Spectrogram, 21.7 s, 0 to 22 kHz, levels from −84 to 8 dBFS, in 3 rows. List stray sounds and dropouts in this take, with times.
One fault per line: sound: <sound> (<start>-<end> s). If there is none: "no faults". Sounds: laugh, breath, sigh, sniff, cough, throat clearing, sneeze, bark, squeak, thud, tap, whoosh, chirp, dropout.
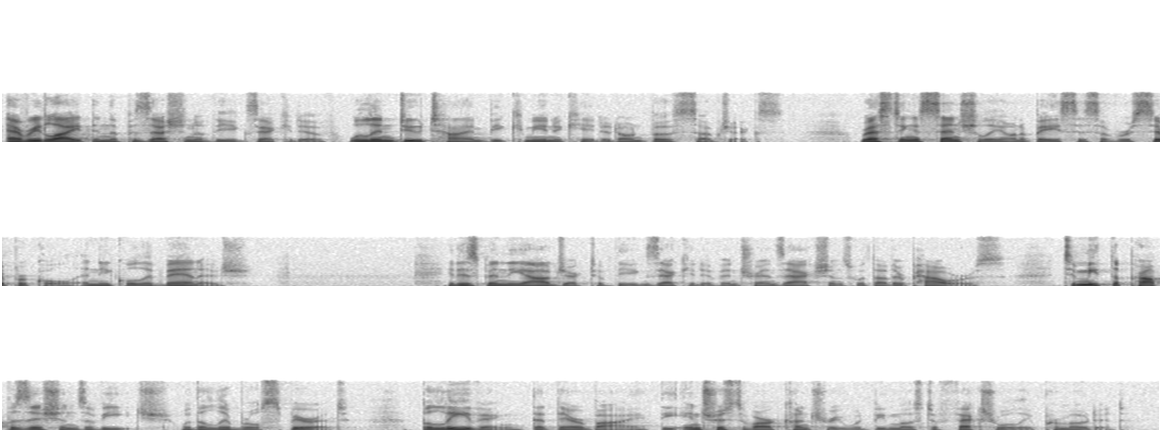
no faults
